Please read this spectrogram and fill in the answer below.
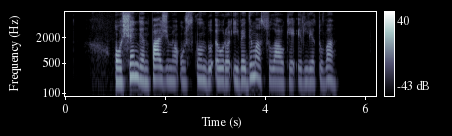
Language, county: Lithuanian, Šiauliai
